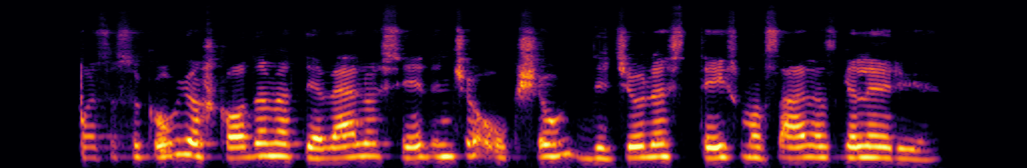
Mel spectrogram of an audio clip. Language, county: Lithuanian, Klaipėda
